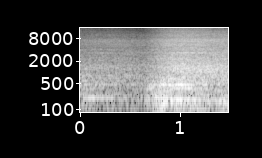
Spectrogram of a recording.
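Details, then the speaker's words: Lexus V6 with 114,000 miles, first start after engine internal repair, new belt and plugs and cleaning: short clean blip rising smoothly and settling, no knocks or misses, only a little tailpipe smoke; revs healthily. "let's see if there's any smoke that comes out of the tailpipe okay totally normal totally normal we had a lot of stuff disconnected for a long"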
